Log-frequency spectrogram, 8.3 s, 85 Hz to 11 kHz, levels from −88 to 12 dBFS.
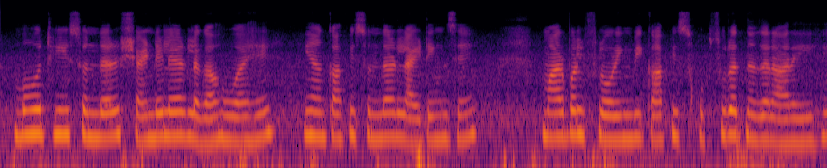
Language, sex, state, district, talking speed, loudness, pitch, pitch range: Hindi, female, Maharashtra, Nagpur, 160 wpm, -26 LUFS, 210 Hz, 195-225 Hz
